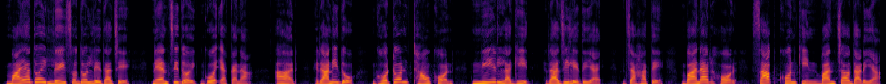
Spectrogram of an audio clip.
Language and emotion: Santali, neutral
